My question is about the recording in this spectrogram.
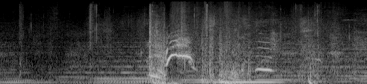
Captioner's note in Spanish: Gel grita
